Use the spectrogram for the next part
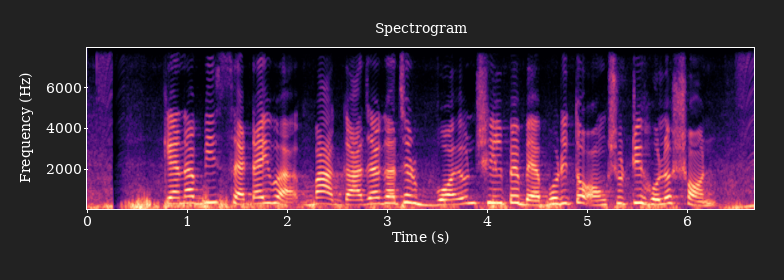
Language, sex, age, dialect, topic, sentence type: Bengali, female, 25-30, Standard Colloquial, agriculture, statement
